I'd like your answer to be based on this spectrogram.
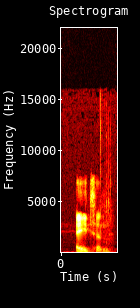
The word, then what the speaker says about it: Ayrton: Is it Ayrton? – Well, there's Ayrton? A place just near where I live spelt the same as this, and we pronounce it Ayton. – Ayton. – But not to say that that's how you pronounce the name, but we have a village called Ayton, and it's spelt just like that, Ayton.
